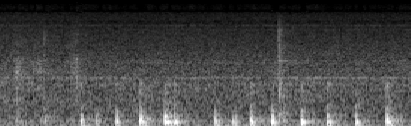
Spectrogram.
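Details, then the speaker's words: Vintage Fender Reverb tube guitar amp: quick run of dull low thumps through the speaker as the phase inverter tube is tapped, a microphonic tube; noise was from several microphonic tubes and bad solder joints. "got a thump thump. That's one of the output tubes. So we got a little bit of microphonics going."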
